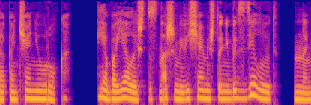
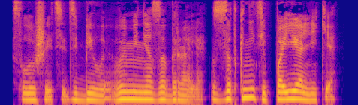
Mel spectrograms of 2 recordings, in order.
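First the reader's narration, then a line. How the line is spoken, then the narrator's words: Growled. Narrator (Russian): прорычал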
